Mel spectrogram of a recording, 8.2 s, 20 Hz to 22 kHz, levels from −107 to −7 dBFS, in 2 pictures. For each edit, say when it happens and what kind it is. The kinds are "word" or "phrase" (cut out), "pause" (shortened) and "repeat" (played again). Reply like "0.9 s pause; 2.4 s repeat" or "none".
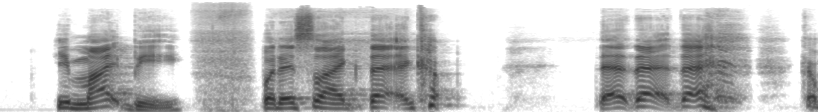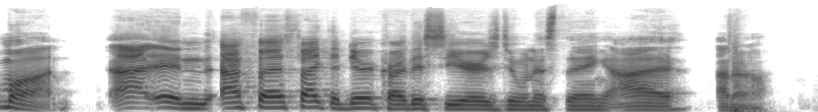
none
